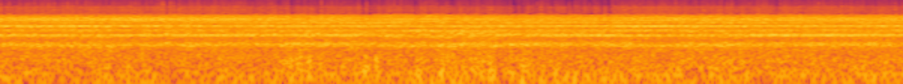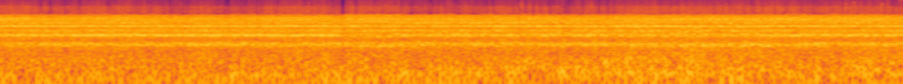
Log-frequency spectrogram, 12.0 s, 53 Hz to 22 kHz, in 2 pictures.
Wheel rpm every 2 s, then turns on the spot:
220, 220, 230, 230, 230, 230.
none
